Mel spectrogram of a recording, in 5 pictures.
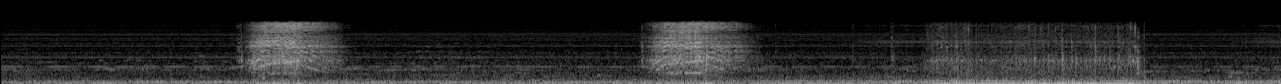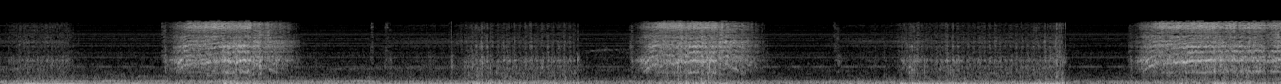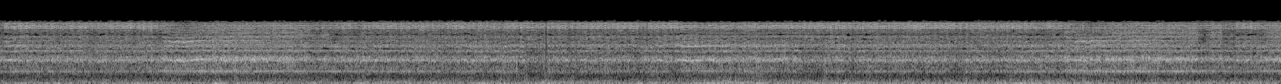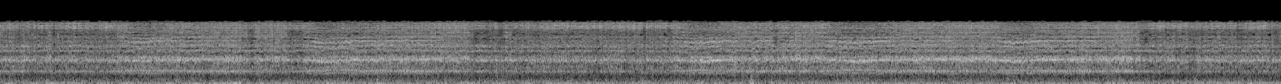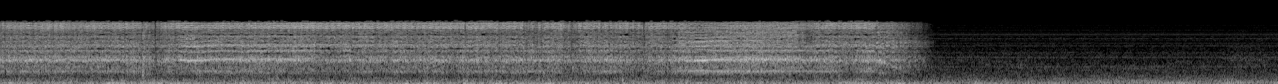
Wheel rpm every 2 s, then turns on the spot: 0, 30, 0, 30, 0, 10, 0, 60, 0, 50, 20, 10, 120, 160, 160, 160, 160, 160, 160, 160, 160, 160, 160, 160, 160, 160, 160, 160, 160, 150, 20, 0.
10-12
